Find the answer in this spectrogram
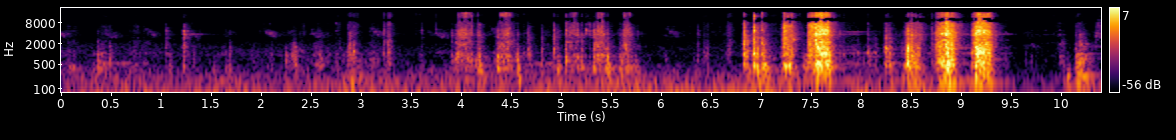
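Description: Hand socket ratchet clicking in a series of short strokes as nuts and a bolt are tightened on a two-stroke mower's flywheel cover. The strokes are quieter around four seconds in and loudest from about seven to nine seconds.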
